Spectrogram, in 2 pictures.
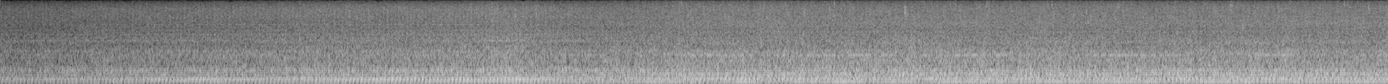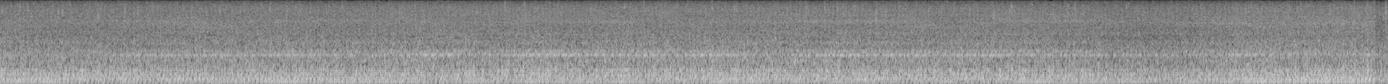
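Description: Outboard motor of a coaching launch running at a steady pace, with an even rushing noise under it. It grows louder over the first few seconds and then holds steady.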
